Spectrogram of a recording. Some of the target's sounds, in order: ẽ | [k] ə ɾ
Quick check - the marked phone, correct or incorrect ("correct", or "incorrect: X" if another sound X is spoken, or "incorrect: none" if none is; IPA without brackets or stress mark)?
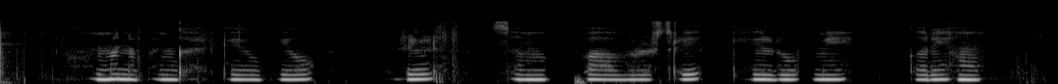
correct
